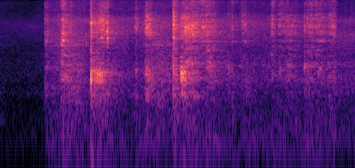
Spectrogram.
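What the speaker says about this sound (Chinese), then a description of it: "先把五花肉里面的油脂全部炒出来才香" Pork belly is stir-fried in a wok of leftover fish oil with Sichuan bean paste and chili powder, with repeated close spatula scrapes and metallic clanks in an irregular rhythm and no talking.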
